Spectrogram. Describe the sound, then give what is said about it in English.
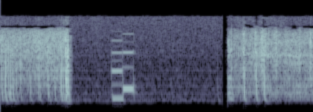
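A short run of telephone keypad tones, quick electronic beeps pressed in succession, heard alone between stretches of band-limited phone-line noise and hiss, as a call is dialed to Spectrum about getting a new modem. “so I can't get online, so I gotta, my wife, she's calling, Spectrum, see if we can get a new modem.”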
